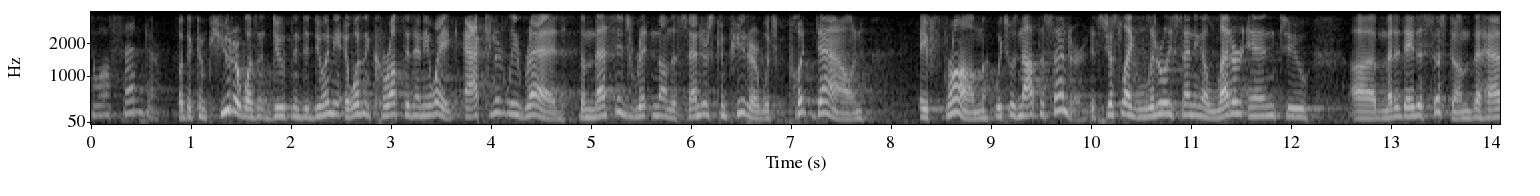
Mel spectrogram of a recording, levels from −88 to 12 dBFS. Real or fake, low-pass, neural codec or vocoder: real; 3.6 kHz; none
